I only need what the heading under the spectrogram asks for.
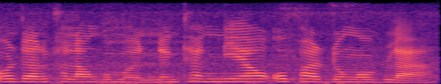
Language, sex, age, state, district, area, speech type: Bodo, female, 18-30, Assam, Chirang, rural, spontaneous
